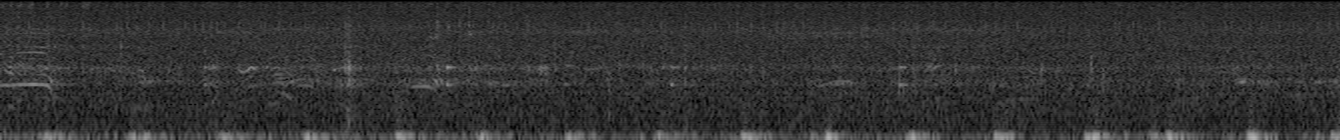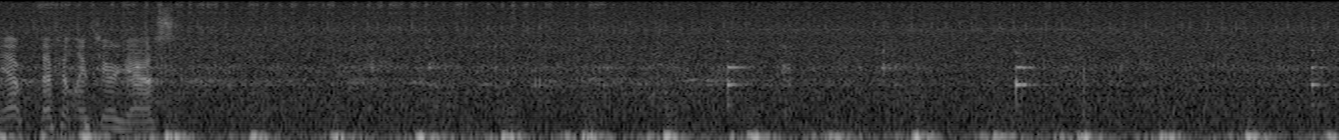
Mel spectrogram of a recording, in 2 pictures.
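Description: Footsteps jolting a body-worn action camera while walking: dull thumps at an even pace, about two a second. A voice calls out about ten seconds in.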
